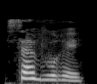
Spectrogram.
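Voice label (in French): "savourer", French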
